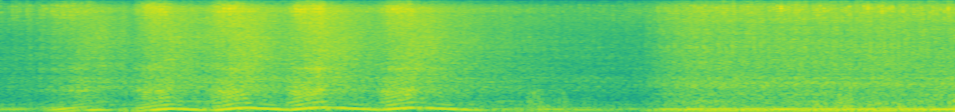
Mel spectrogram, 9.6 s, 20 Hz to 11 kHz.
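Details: Brand-new Powerhaus VW 2110cc air-cooled turnkey engine for a 1966 21-window bus, upgraded head, dual 44 carbs, on dyno after first start and valve adjustment; several clean rev blips then steady even idle, no ticking or misses; normal running.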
